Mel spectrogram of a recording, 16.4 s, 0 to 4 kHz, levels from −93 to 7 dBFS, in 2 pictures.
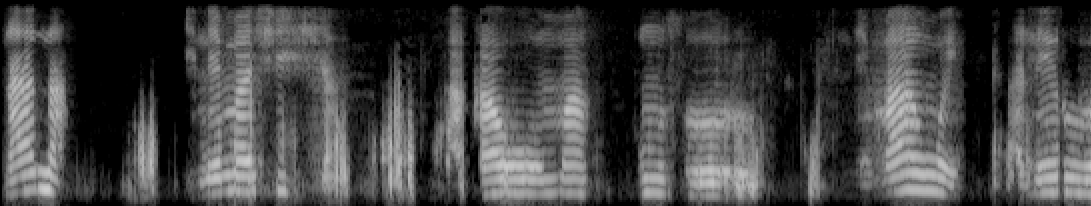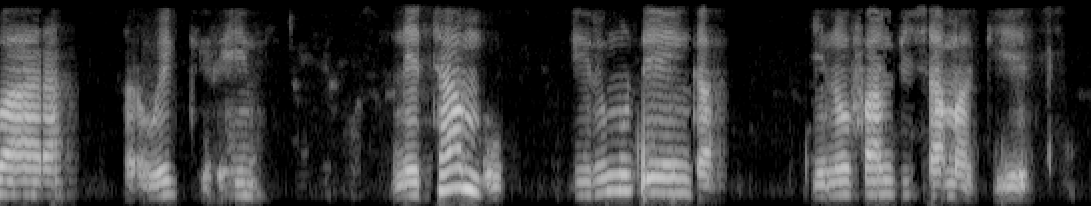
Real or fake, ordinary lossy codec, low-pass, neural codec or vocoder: fake; AAC, 24 kbps; 3.6 kHz; vocoder, 44.1 kHz, 80 mel bands, Vocos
